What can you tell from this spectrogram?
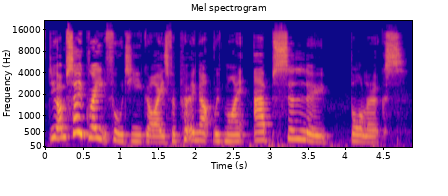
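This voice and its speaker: A woman with a British English accent hosts a casual livestream Q&A from a dim room at home. She rambles and swears, with lots of ums and other fillers, in an expressive, fairly bright, medium-pitched voice at a moderate pace.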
